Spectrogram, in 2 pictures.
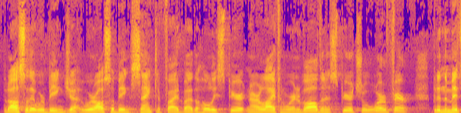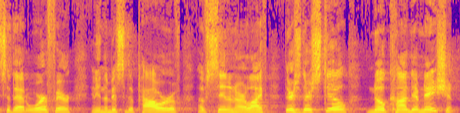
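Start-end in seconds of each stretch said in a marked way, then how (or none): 5.8-12.2 louder, rising preacher's push, slowing on no condemnation; preaching at full force. Acted. Preacher driving home no condemnation, fervent. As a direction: build the line up and land it hard.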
